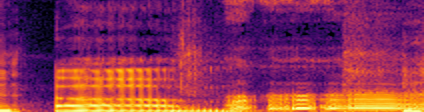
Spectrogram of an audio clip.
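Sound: person imitating a chicken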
